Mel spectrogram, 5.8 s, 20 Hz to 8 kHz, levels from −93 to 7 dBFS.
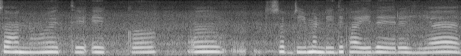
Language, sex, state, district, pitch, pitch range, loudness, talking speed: Punjabi, female, Punjab, Kapurthala, 255 Hz, 245-265 Hz, -14 LUFS, 95 wpm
